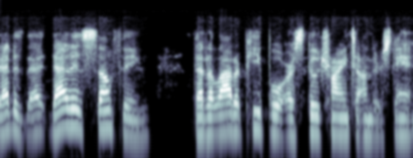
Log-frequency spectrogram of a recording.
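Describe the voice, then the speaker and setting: Speaking fairly quickly in a Brooklyn accent, a man uses a fairly high pitch and fairly even intonation. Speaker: podcast host.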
